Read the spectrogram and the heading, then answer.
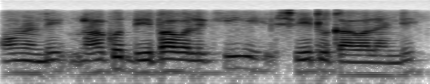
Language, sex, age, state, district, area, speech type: Telugu, male, 18-30, Andhra Pradesh, Anantapur, urban, conversation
